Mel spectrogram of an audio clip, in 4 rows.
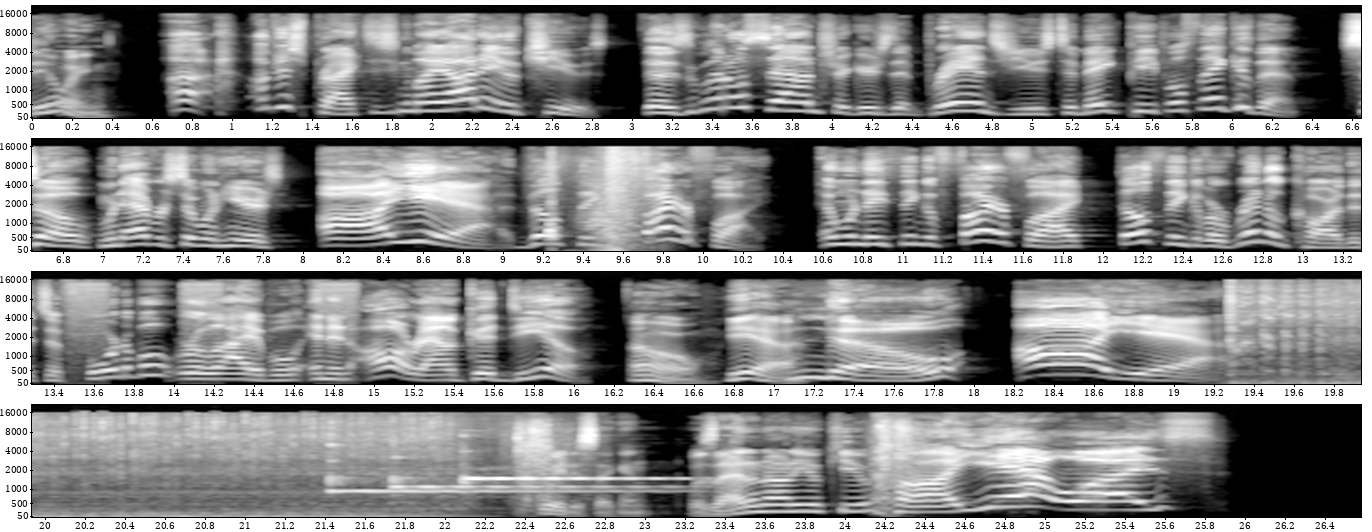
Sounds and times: Speech: 0.0 - 19.3, 22.5 - 25.9
Car: 19.3 - 21.4
Music: 21.4 - 23.6.

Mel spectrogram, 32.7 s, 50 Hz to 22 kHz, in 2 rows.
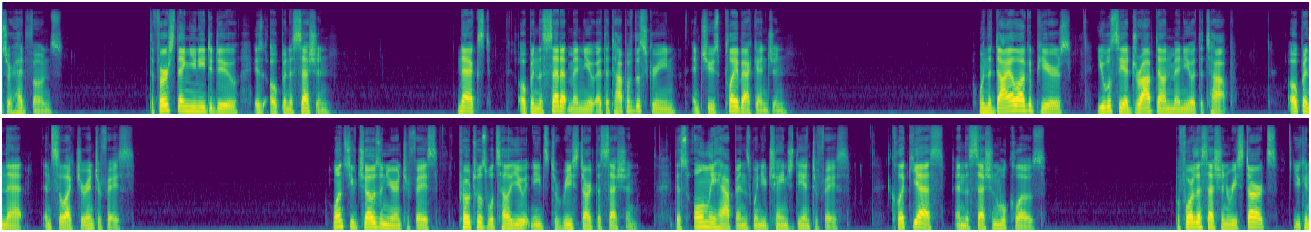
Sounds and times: Speech: 0.0 - 0.8, 1.9 - 4.2, 5.7 - 9.9, 12.2 - 15.4, 16.1 - 18.0, 20.4 - 29.4, 31.0 - 32.6.

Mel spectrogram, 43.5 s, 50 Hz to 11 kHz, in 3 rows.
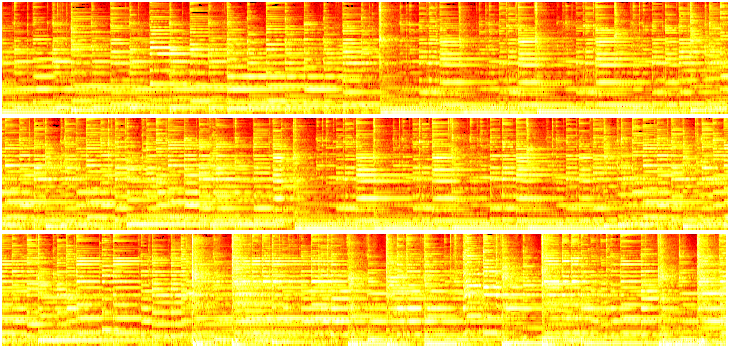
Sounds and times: Acoustic guitar: 0.0 - 43.5
Strum: 20.4 - 43.5.

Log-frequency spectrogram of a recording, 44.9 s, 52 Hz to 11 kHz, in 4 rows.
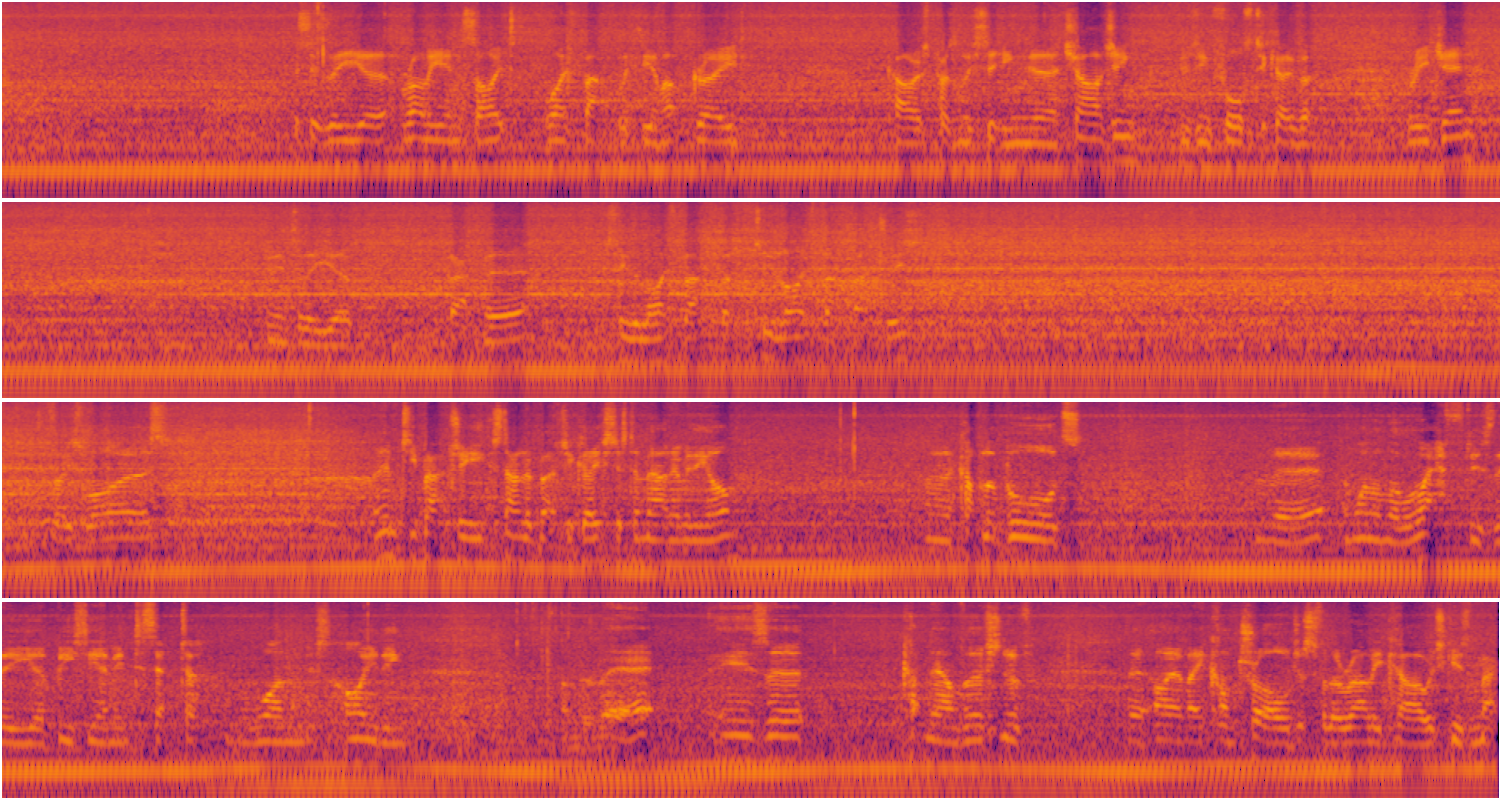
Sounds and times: Vehicle: 0.0 - 44.9
Speech: 2.2 - 5.7, 6.6 - 11.2, 13.2 - 18.3, 22.7 - 23.8, 25.1 - 28.1, 29.4 - 30.6, 31.8 - 36.8, 37.9 - 39.8, 40.5 - 44.9.

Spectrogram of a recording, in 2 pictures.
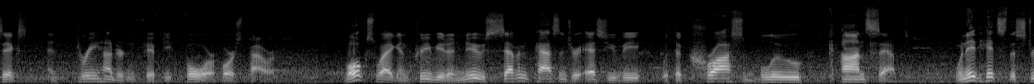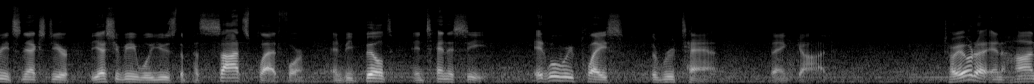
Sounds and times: Speech: 0.0 - 2.8, 3.4 - 18.7, 19.8 - 20.6.

